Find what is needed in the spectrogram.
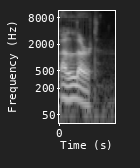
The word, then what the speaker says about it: Алерт: Мне, кстати, сегодня сказали, что правильно говорить «Алерт».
